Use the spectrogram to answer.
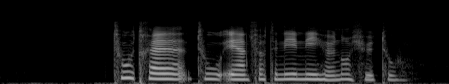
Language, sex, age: Norwegian, female, 37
